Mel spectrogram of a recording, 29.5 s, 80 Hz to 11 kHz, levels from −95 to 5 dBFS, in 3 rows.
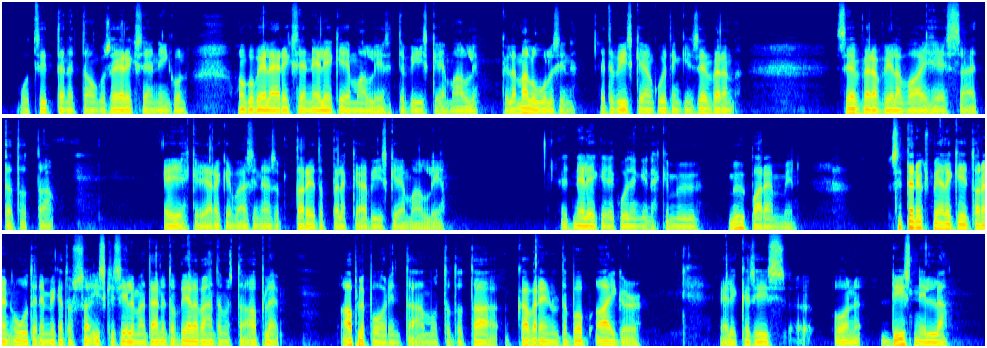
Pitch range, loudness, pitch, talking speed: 85-95 Hz, -33 LUFS, 90 Hz, 140 wpm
